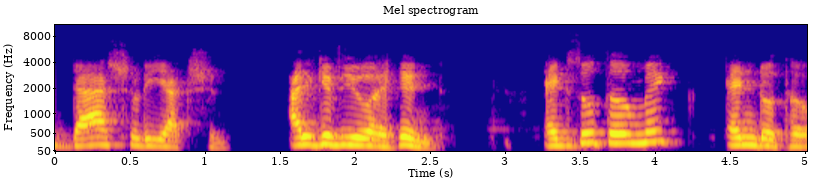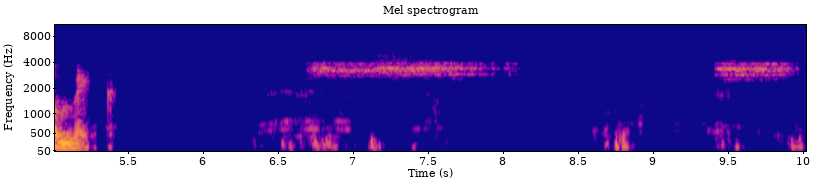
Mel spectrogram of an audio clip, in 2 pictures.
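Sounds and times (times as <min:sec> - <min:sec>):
high-pitched whistle: 0:06.7 - 0:08.0, 0:09.4 - 0:10.0.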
